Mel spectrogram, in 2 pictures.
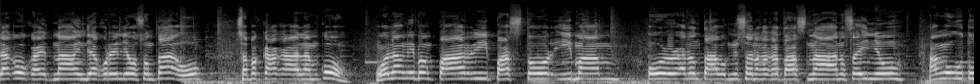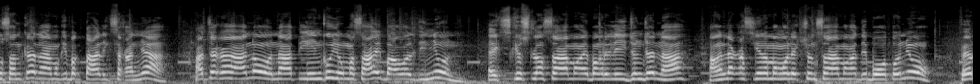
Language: Filipino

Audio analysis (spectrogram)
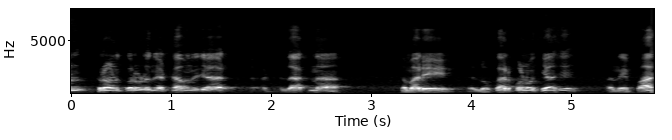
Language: Romanian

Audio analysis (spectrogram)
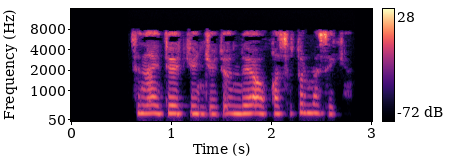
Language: Uzbek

